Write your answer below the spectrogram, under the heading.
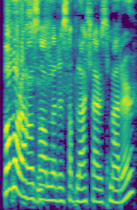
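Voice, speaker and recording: A woman co-hosting a casual podcast chat, backing up her friend and chiming in with quick agreement. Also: medium pitch, very animated, no echo, clean studio sound. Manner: supportive, chimes in with quick agreement. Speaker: podcast co-host.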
